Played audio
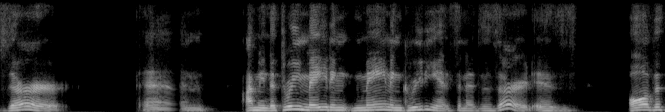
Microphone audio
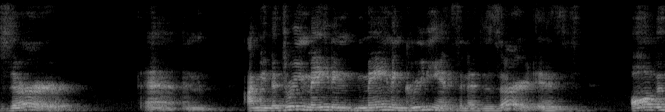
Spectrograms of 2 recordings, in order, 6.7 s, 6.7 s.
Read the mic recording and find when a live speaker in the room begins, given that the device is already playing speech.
none

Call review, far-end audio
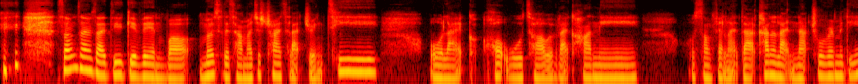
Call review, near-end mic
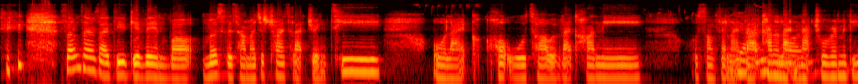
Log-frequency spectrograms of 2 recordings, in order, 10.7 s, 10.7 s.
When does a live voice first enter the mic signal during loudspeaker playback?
9.1 s

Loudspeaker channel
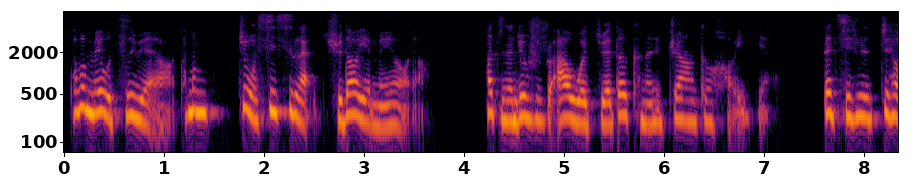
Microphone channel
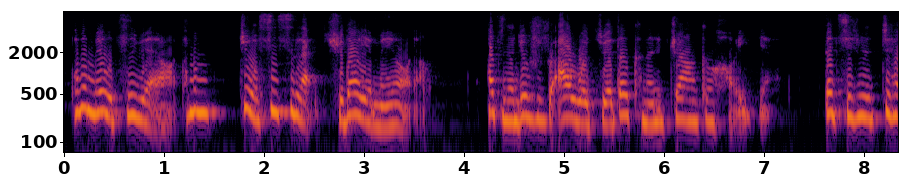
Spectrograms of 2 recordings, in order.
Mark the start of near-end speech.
none

